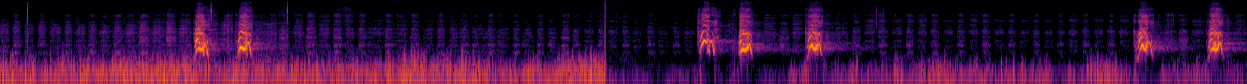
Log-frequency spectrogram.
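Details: Shetland Sheepdog barking: pairs of short, sharp barks at about two and seven seconds, then spaced single and paired barks, over a low rumbling, panting-like background during the first six seconds.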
